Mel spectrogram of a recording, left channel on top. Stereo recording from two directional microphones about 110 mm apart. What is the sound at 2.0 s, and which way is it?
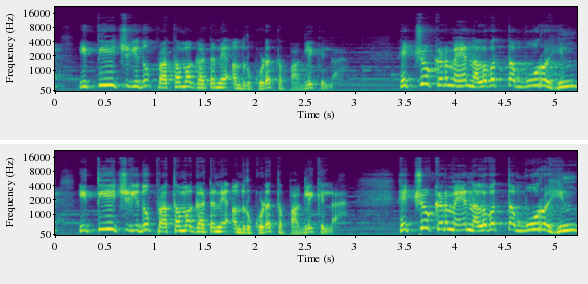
Speech, 10° right (ahead or behind).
